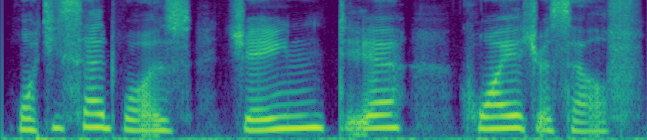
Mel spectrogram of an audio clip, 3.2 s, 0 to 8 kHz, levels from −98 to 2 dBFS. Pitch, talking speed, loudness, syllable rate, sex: 245 Hz, 150 wpm, -15 LUFS, 3.4 syllables/s, female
